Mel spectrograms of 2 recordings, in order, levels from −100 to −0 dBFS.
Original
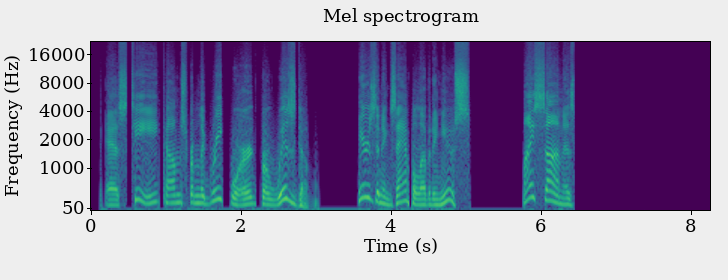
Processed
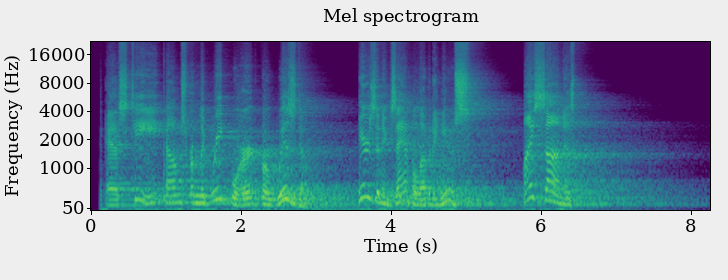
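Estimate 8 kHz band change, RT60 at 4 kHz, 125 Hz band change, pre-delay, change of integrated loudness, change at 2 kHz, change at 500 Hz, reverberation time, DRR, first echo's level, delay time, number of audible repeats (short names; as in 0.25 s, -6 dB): +6.0 dB, 1.8 s, +8.0 dB, 7 ms, +6.5 dB, +6.5 dB, +7.0 dB, 3.0 s, 5.5 dB, none, none, none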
